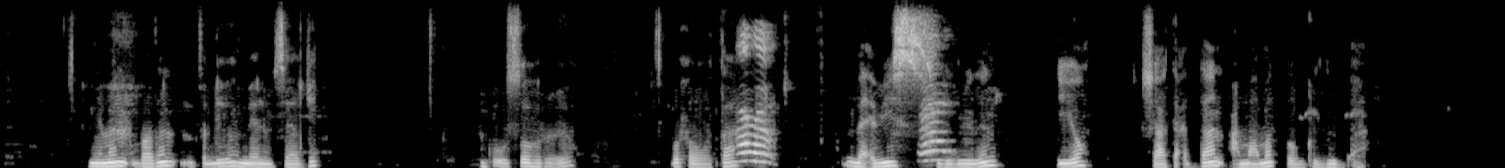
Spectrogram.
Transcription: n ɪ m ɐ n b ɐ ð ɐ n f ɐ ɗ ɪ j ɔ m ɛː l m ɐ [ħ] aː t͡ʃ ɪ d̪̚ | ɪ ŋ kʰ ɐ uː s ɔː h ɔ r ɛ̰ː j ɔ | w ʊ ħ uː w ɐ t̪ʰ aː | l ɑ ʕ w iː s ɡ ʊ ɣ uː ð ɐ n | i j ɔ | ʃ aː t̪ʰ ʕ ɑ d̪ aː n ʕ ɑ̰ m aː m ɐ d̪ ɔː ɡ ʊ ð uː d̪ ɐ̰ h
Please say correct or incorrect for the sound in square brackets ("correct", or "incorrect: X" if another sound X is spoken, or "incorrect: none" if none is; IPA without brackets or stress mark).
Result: incorrect: s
